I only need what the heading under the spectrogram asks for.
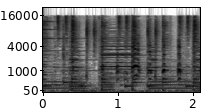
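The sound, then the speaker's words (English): A hen clucks in a quick run of short, throaty clucks at a fairly steady pace, moderately loud throughout. “Uh-oh, the hen's on the loose.”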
